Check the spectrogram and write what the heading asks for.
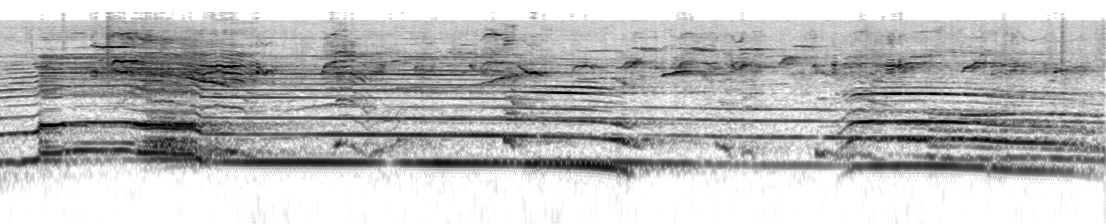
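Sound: wolf howling loudly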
